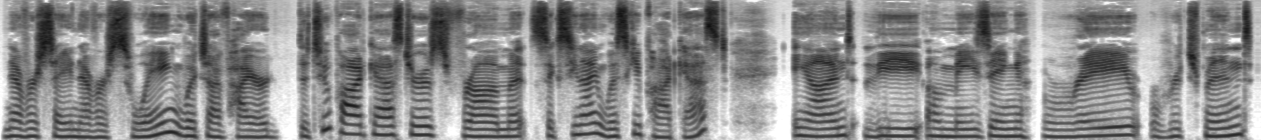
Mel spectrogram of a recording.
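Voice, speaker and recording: A woman's voice: mid-range voice, dry recording. Chatty woman in a dry, close recording. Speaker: podcast guest, erotica author and audiobook narrator. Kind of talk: casual conversational interview answers.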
